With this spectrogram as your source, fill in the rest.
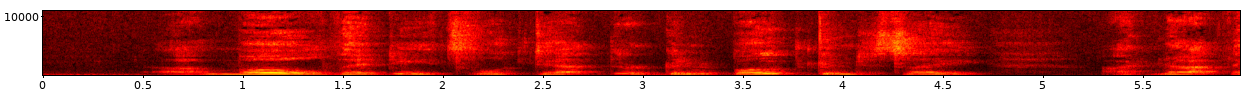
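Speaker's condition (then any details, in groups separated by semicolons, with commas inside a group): Spinocerebellar ataxia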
